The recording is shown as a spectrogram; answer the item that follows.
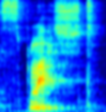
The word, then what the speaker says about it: splashed: So this word when we pronounce it would be like splashed like a t sound.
